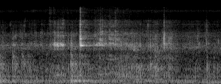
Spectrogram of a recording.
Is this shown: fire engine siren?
no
